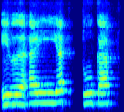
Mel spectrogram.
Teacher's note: nggak boleh dikolak-kolakan dalnya kalau di depannya huruf ta. Walaupun ta-nya tidak tasbih, tetap tidak boleh dikolak-kolakan dalnya ya.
